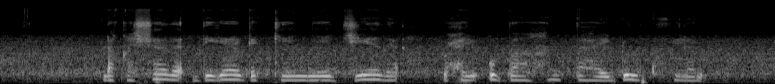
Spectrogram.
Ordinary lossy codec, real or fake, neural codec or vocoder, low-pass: none; fake; vocoder, 44.1 kHz, 128 mel bands, Pupu-Vocoder; 14.4 kHz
